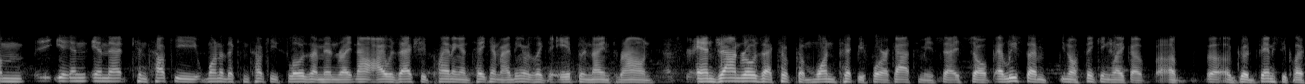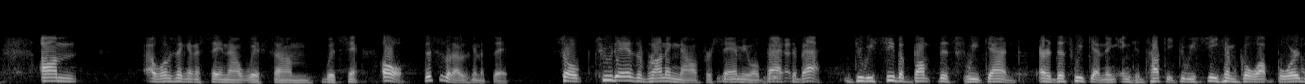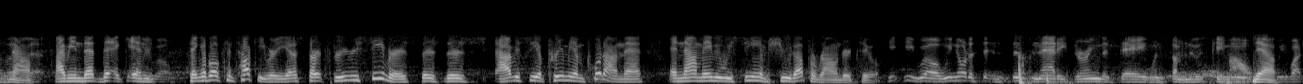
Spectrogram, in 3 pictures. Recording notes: Live at the 2020 Kentucky Fantasy Football State Championship (KFFSC). Broadcasting from just outside Louisville in the Kentucky Fantasy Football State Championship.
